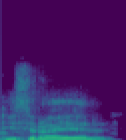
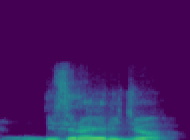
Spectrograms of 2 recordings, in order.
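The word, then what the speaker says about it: ישראל: 이스 아무 표기가 없어요. 그래서 이스 없어요. 그다음에 르. 아장모음이죠. 네. 그다음에 요 알레프죠. 이렇게 표기한다고 그랬습니다. 네. 제레죠. 에장모음. 네. 예. 그다음에 라메. 그래서 라메. 이스라엘. 이스라엘. 이스라엘이죠.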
